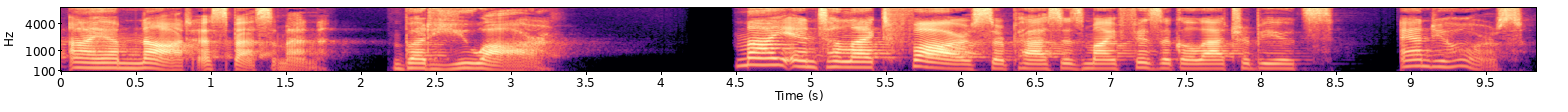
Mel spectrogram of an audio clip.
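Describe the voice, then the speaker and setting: A cold, cat-like female bioweapon from a video game. She speaks slowly at a medium pitch, with measured, exact diction. Her manner is formal, clinical and superior, detached from those around her. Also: fairly bright tone. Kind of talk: video game character voice lines.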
